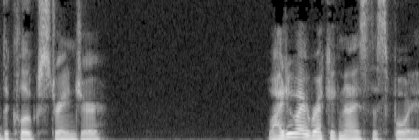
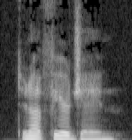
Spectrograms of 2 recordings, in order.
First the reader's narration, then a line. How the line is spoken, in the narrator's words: the woman said in a soothing voice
